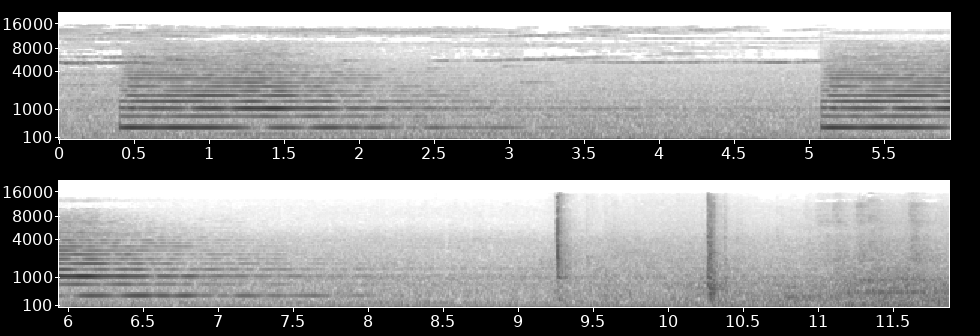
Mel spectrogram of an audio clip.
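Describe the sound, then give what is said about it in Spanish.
An express train's horn sounds as the train departs: two long, loud blasts of steady multi-toned pitch separated by a pause. Two sharp, brief clanks follow over a low rail rumble. “El expreso Estación María anuncia su inminente partida”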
